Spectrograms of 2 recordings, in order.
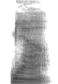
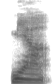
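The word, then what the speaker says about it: みゃ: For example, Mya Myu Myo. These are pronounced with the M sound for mi plus a, u, o.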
